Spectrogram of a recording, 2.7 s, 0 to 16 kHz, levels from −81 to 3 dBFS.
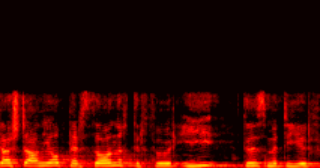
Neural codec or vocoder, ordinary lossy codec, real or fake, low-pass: codec, 16 kHz, 8 kbps, FreqCodec, smaller model; AAC, 64 kbps; fake; 7.2 kHz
